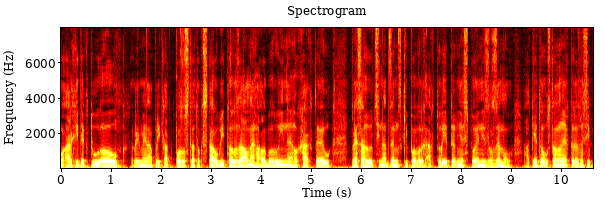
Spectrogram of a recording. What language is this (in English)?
Slovak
